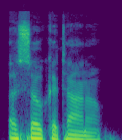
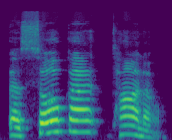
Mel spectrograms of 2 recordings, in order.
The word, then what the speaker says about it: Ahsoka Tano: right can somebody please tell me how to pronounce her name again because apparently I've been saying it wrong this whole time Ahsoka Tano uh so so no no put it all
